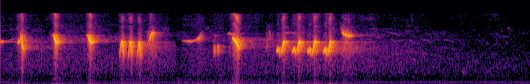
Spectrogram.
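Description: A songbird singing a rapid series of short chirps and quick trills, then falling silent after about three and a half seconds.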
